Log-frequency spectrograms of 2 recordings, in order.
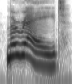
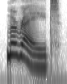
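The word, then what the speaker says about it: Mairead: do you spell that it's m a i r e a d marade okay got that it's not a name i'm familiar with oh it's an irish name she comes from dublin right and the road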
